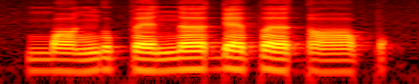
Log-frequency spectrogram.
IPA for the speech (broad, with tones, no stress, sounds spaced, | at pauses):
m ɑ˨ ŋ ʊ˦ p ɛ˧ n ɜ˦ ɠ ɛ˦ p ɜ˧ ɠ ɑ˧ p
